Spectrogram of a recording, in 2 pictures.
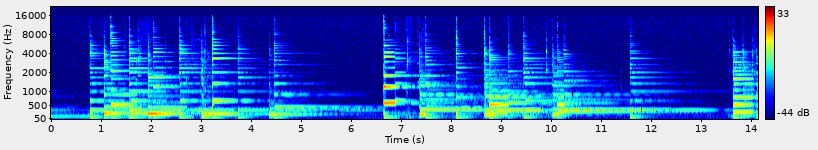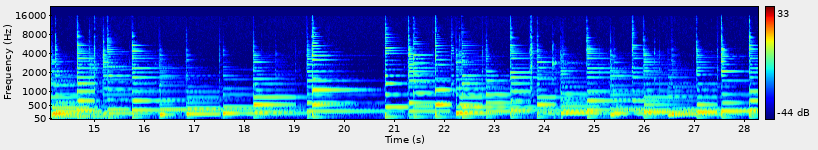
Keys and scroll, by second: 0.6 r, 3.7 space, 8.4 p, 9.4-10.7 typing, 11.6 Return, 12.4 space, 16.0 f, 17.7 3, 18.3 Return, 19.0 space, 20.6 t, 23.7 2, 24.0 0, 24.6 Return.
